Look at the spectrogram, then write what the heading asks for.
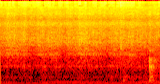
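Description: Food toasting in a pan with a steady broadband sizzle throughout, close and even, a couple of brief stirring scrapes near the end; no one talks.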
